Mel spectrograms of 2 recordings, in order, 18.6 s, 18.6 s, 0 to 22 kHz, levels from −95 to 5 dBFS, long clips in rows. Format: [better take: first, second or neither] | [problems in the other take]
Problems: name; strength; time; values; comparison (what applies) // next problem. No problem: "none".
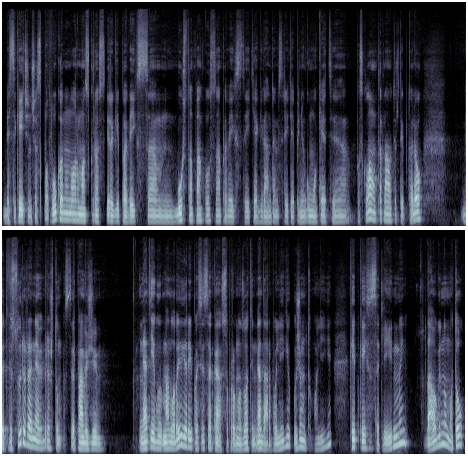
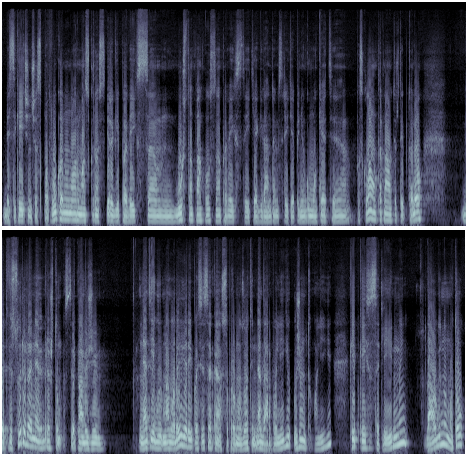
first | distortion; heavy; 8 dB below the speech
